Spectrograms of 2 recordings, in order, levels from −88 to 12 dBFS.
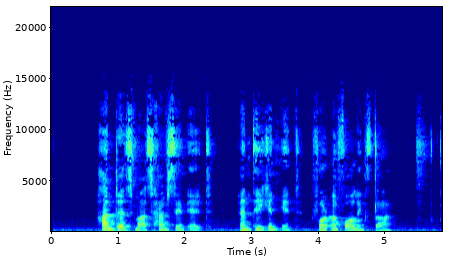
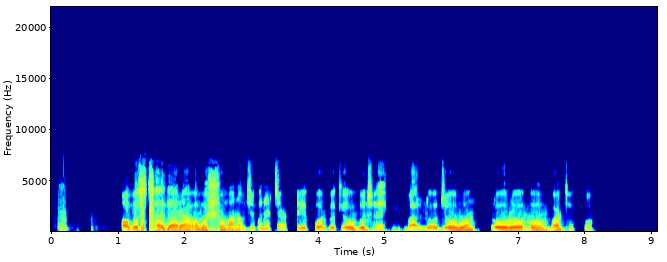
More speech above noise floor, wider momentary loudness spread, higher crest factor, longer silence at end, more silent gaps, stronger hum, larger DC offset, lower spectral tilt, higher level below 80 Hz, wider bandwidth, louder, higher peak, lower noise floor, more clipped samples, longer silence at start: second, 28 dB vs 35 dB; about the same, 16 LU vs 14 LU; first, 22 dB vs 14 dB; second, 0.25 s vs 1 s; neither; neither; neither; second, -3 dB/octave vs -7.5 dB/octave; second, -74 dBFS vs -52 dBFS; first, 15.5 kHz vs 6.8 kHz; second, -37 LUFS vs -15 LUFS; second, -18 dBFS vs -2 dBFS; first, -66 dBFS vs -50 dBFS; neither; first, 0.7 s vs 0.1 s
